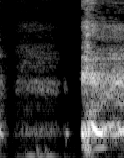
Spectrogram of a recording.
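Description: Someone with a sore, recovering chest coughs once, loud and close, just after a brief quiet hum of background noise.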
